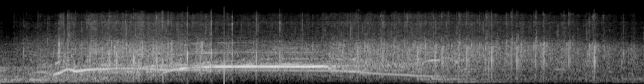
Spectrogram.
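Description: A room full of people at a charity concert claps steadily for several seconds, the applause fading slightly toward the end, with a sustained tone ringing above it.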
